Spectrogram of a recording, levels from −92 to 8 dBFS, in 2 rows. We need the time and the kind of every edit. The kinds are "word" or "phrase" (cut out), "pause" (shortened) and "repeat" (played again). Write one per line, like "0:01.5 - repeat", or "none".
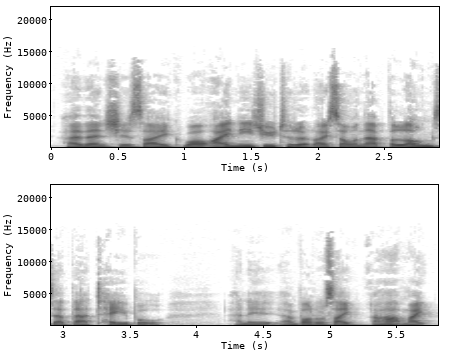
none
